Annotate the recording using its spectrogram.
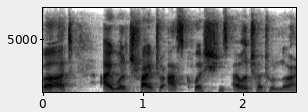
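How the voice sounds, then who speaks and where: With a German accent, a man is talking. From Germany. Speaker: online seminar host. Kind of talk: live online seminar introduction. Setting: live stream video call. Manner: casual, conversational.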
